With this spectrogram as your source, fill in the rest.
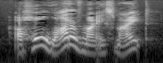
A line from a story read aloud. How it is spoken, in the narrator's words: he said cheerfully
